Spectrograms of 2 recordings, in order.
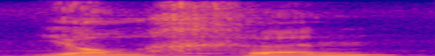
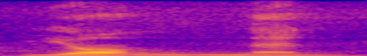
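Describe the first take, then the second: First: The g is a rough throaty h sound. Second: The ng sounds like English ng. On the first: The speaker calls it wrong. "Didn't you just teach that the G is more like a rough H? Shouldn't this be pronounced Jungen?" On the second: The speaker calls it right. "The N G here is just like the N G in English"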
